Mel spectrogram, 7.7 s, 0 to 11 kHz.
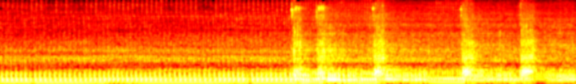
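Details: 2009 KTM 450 EXC single-cylinder after carburetor cleaning (muck in float bowl, cracked bowl nut): even, steady idle thump, no misses or stumbles, then handling knocks; accelerator pump may need adjusting; runs clean.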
